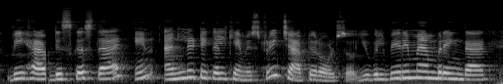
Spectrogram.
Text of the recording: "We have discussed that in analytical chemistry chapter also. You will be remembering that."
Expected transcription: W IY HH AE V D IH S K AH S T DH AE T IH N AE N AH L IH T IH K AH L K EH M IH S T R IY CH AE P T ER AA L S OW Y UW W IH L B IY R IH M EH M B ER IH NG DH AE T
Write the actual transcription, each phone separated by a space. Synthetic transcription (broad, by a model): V IY HH AE V D IH S K AH S T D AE T IH N AE N AH L IH T IH K AH L K EH M IH S T R IY CH AE P T ER AA L S OW Y UW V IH L B IY R IH M EH M B ER IH NG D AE T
